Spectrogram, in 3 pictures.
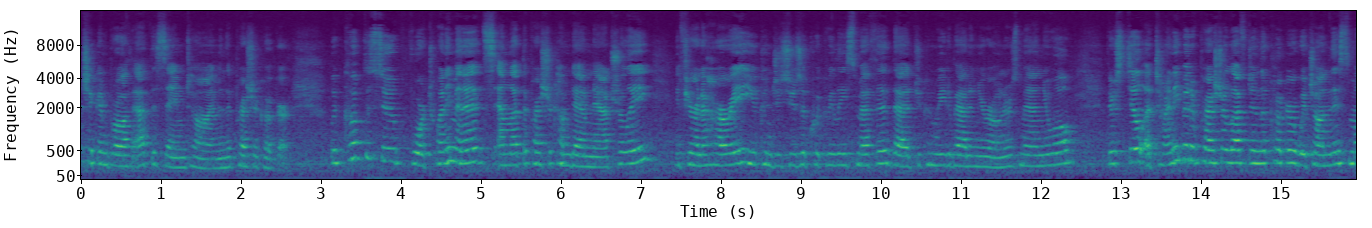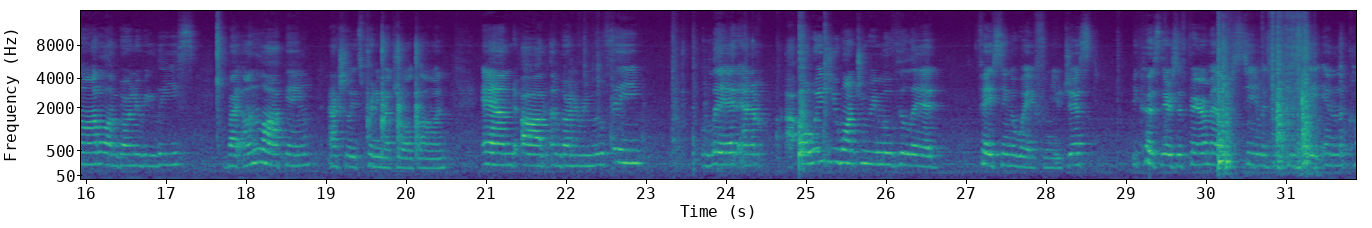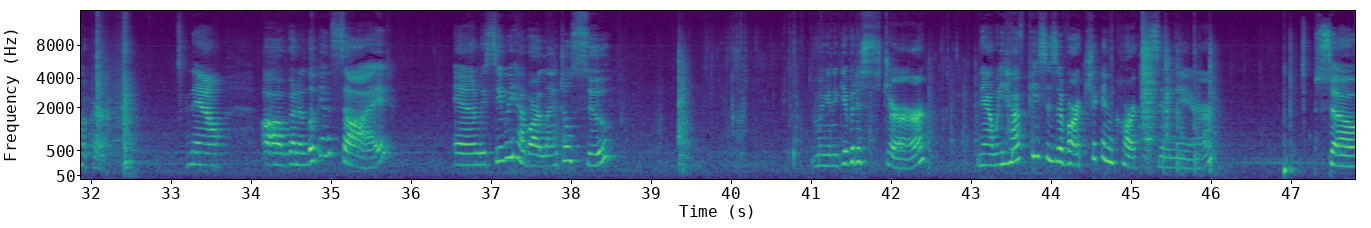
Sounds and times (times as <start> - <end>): Speech: 0.0 - 23.0, 23.7 - 32.2, 33.1 - 35.8, 36.6 - 38.6, 41.0 - 42.5, 43.1 - 46.1, 47.2 - 47.8.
